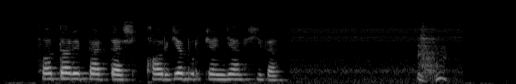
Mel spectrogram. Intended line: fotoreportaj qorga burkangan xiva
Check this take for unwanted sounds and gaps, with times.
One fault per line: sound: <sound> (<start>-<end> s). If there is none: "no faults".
sound: cough (4.2-4.5 s)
